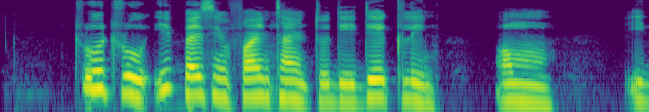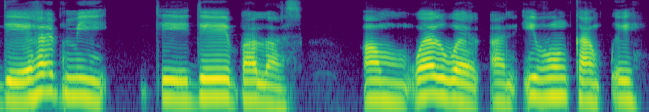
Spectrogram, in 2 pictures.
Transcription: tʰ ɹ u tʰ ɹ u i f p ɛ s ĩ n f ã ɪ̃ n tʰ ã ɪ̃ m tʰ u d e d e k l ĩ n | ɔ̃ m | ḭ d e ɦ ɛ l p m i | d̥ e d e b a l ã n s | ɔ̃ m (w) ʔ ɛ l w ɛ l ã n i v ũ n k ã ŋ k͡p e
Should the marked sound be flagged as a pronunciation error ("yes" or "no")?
no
